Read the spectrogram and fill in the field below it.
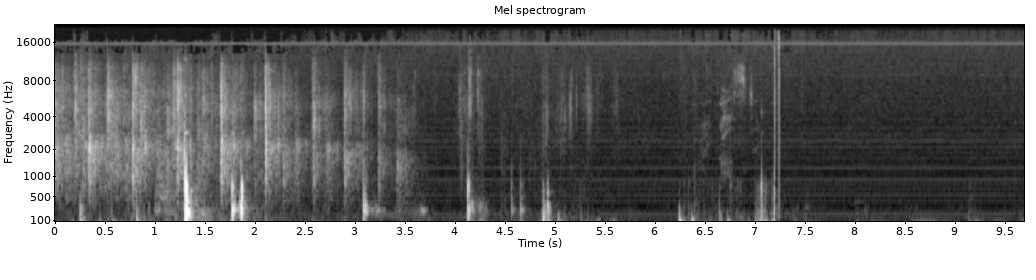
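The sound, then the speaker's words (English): A church audience claps hands for the Lord, a dense burst of overlapping claps at first that thins into scattered, irregular single claps and dies out after about seven seconds, with a low steady hum underneath. “Let's give the Lord a big hand clap today.”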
